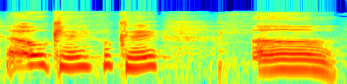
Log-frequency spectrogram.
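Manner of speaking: high, stumbling voice of a caught squatter; stammering drunk guy. Retold or imitated. Guy pretending to leave.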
